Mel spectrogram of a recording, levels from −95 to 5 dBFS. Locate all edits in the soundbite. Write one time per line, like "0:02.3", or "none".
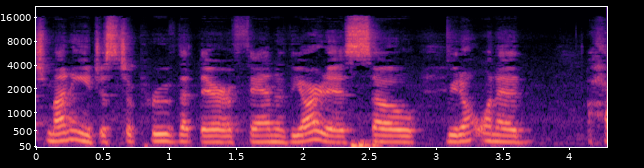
0:03.0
